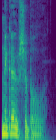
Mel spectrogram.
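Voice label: "negotiable", British English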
